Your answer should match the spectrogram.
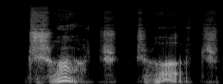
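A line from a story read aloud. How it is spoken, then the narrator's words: Whisper. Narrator (Russian): прошептала миссис Дарлинг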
